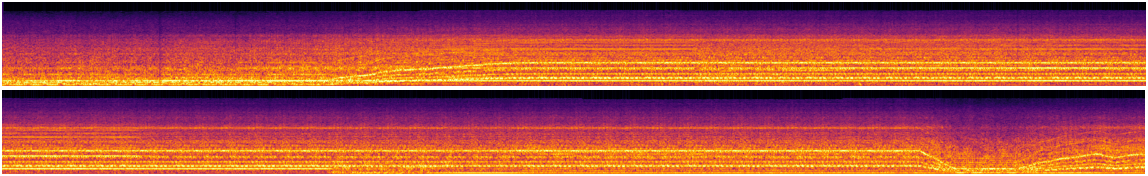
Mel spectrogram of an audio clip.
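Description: A drum kit is played.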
